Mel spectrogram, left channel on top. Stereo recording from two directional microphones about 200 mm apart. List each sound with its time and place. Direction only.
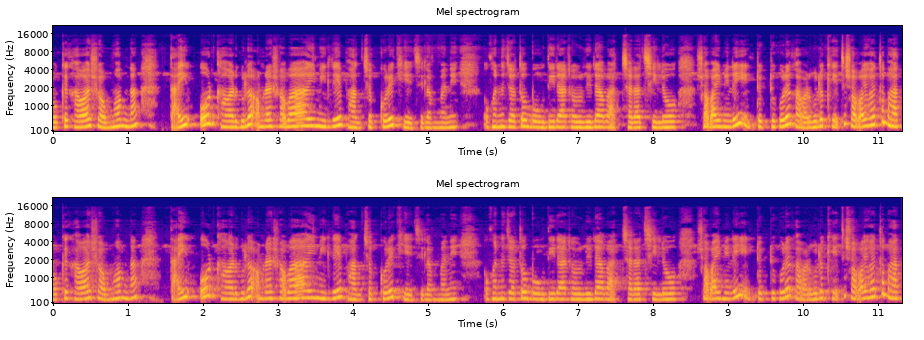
0.1 s a woman's voice: 20° left (ahead or behind)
